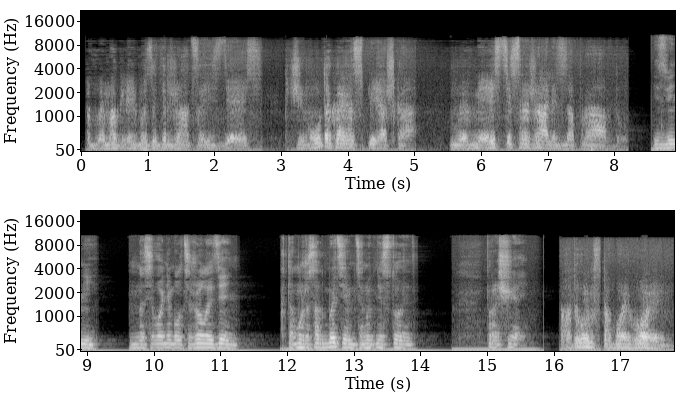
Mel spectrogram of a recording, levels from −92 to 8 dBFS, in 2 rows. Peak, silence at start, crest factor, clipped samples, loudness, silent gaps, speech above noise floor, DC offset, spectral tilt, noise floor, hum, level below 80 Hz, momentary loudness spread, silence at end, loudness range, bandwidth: 0 dBFS; 0.05 s; 14 dB; 0.1%; -14 LUFS; none; 28 dB; under 0.1%; -4 dB/octave; -41 dBFS; none; -28 dBFS; 16 LU; 0 s; 5 LU; 11 kHz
